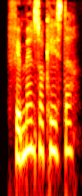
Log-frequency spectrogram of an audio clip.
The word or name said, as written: femmandsorkester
